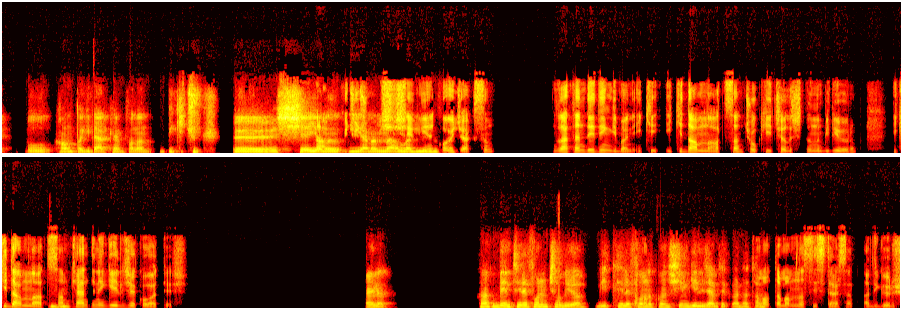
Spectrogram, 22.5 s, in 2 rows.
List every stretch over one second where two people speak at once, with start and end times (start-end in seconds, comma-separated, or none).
3.5-5.7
